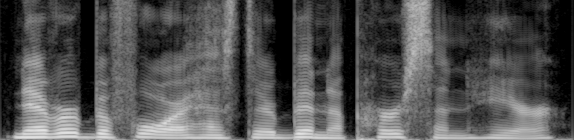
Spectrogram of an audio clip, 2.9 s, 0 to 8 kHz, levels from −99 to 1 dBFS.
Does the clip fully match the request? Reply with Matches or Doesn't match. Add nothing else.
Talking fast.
Doesn't match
